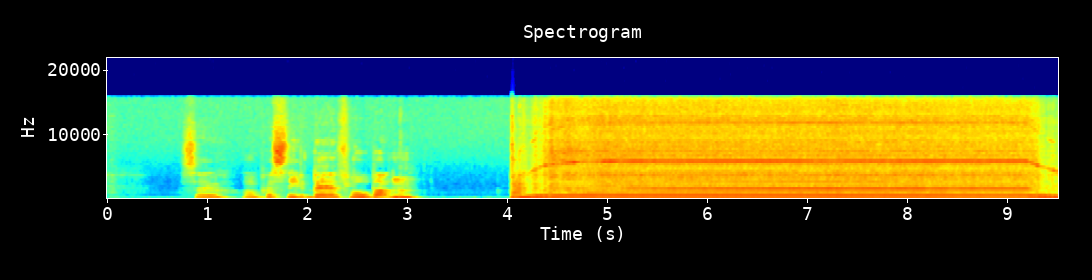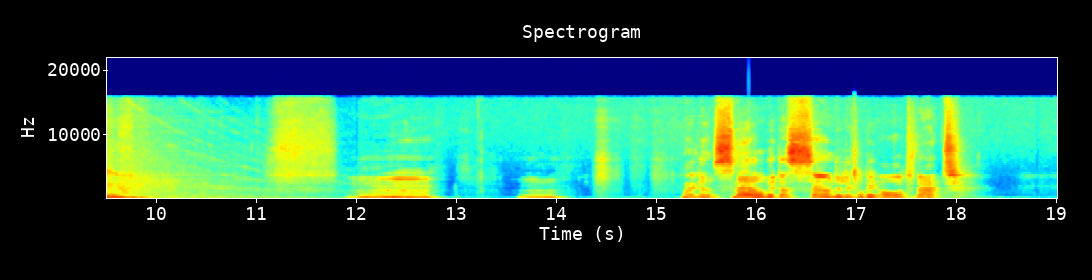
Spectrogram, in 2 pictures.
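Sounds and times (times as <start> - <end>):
vacuum cleaner motor whine: 4.1 - 12.0.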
